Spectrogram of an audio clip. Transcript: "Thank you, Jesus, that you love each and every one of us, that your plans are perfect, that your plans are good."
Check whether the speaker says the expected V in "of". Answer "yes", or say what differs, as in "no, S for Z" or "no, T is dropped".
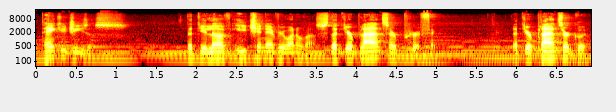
yes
